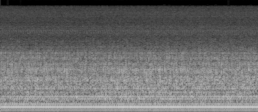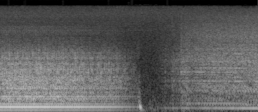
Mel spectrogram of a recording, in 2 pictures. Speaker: the booming produced by the engine sometimes has a similar frequency also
